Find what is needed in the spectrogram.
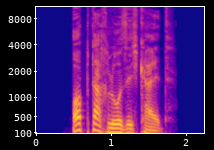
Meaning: homelessness
- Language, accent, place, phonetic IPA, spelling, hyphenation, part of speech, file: German, Germany, Berlin, [ˈɔpdaxloːzɪçkaɪ̯t], Obdachlosigkeit, Ob‧dach‧lo‧sig‧keit, noun, De-Obdachlosigkeit.ogg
